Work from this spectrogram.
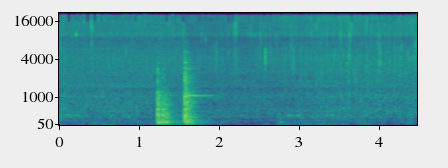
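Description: Carrots tossed into a hot pan with onions and meat, a steady soft sizzle broken by two sharp stirring clatters early on, then crackling continues evenly without talk.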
